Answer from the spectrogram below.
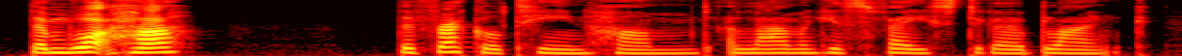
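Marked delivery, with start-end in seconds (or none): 0.1-0.7 loud snapping demand; angry demand. Acted. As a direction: bark the question. Katsuki demanding.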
